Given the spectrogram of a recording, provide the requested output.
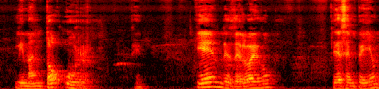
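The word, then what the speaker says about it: Limantour: francesa José it limantur se escribe ahí es limantó quién desde luego desempeñó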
